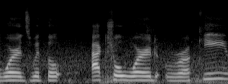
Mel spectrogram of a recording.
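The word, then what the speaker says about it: Ruky: And and just for our audience, what is uh and I apologize, is it pronounced Rookie or Rookie? Rookie.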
